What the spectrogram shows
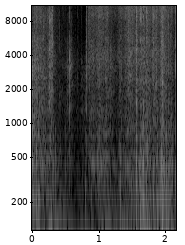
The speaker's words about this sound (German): Mal, diese Knistertüte ist aber nicht original.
